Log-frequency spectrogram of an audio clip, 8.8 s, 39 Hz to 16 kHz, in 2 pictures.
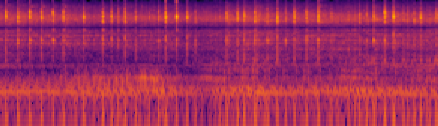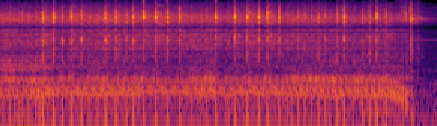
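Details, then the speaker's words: Dolmar PS-7910 chainsaw with 28-inch Sugihara bar and LGX full chain, new and breaking in; holds a high steady scream with a slightly burbly, uneven edge; owner suspects a little rich or hitting the limiter, wants to check with a tach. "okay sounds like it might be a little bit Rich we're going to need to get a tack on it"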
